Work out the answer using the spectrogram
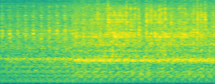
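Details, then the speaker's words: Free one-owner Subaru Outback XT turbo, engine idling outside in cold weather after new battery: steady idle with a clanky metallic rattle; owner suspects rusty exhaust, failing turbo or engine bottom end; knocking rattle at idle. "It doesn't sound too good. Sounds a little clanky, a little rattly. Could be the exhaust, could be the turbo that's eating itself alive maybe? Or it could be the bottom end of the engine."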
